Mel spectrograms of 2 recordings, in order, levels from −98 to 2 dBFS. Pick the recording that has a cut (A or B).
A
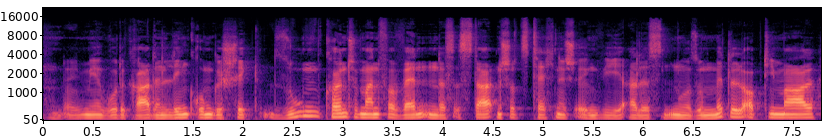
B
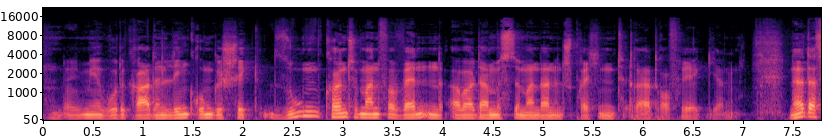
B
